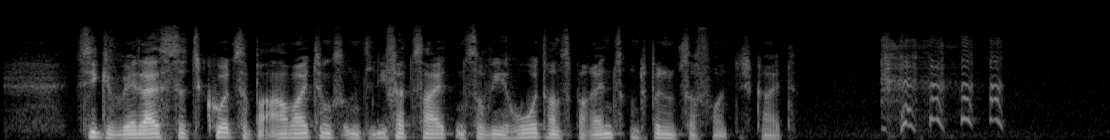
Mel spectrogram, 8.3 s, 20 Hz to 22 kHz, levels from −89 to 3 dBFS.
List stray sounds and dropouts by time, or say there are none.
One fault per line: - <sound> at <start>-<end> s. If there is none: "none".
- laugh at 6.6-7.6 s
